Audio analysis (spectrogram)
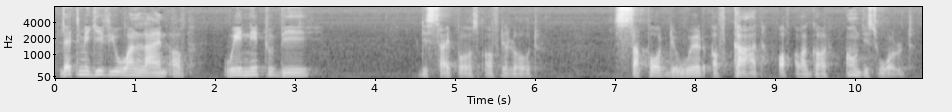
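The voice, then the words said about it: Speaks with a noticeable accent. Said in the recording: “this man has an accent. I didn't understand very much what he said.”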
